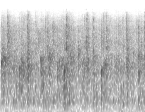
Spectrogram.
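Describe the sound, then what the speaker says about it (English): An audience at a community investment event applauds a guest speaker, steady moderate clapping with no voices over it. "Let's give her a round of applause."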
